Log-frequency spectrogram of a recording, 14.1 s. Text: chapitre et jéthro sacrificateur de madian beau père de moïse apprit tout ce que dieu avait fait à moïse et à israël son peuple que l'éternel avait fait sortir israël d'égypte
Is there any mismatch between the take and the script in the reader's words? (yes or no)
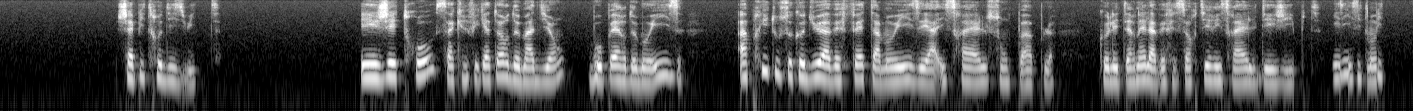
yes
